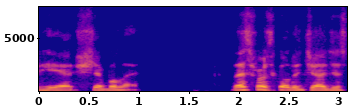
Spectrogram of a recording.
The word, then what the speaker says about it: shibboleth: So they say to him, now say shibboleth. And he said, sibboleth, for he could not frame to pronounce it right. Like in some languages, some people in the culture would say shibboleth, while this one could not frame his mouth correct to say shibboleth, to syllabate the S, shibboleth.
